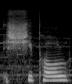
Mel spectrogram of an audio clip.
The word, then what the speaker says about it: Schiphol: back to his native Schiphol Airport? Would that be the right That's right, pronunciation?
